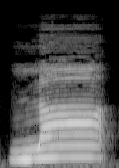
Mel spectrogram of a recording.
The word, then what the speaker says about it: l'adresse: Si il y a double S, je prononce toujours S.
